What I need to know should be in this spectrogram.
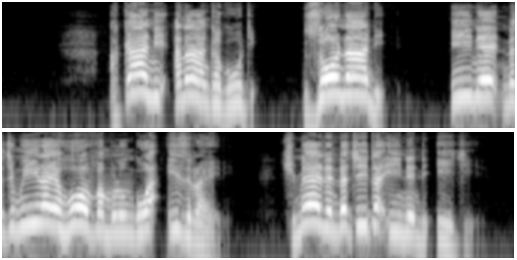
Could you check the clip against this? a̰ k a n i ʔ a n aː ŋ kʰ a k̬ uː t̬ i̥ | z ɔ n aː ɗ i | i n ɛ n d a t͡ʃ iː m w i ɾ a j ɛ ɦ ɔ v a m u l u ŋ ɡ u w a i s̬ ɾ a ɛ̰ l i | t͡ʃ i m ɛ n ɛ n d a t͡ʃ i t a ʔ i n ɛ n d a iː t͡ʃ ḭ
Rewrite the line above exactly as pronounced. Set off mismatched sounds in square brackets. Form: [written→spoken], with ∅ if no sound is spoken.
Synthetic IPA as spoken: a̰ k a n i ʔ a n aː ŋ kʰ a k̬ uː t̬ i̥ | z ɔ n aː ɗ i | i n ɛ n d a t͡ʃ [iː→i] m w i ɾ a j ɛ ɦ ɔ v a m u l u ŋ ɡ u w a i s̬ ɾ a ɛ̰ l i | t͡ʃ i m ɛ n ɛ n d a t͡ʃ i t a ʔ i n ɛ n d [a→i] iː t͡ʃ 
